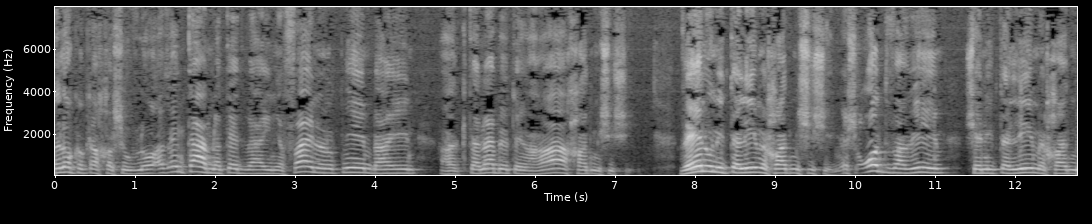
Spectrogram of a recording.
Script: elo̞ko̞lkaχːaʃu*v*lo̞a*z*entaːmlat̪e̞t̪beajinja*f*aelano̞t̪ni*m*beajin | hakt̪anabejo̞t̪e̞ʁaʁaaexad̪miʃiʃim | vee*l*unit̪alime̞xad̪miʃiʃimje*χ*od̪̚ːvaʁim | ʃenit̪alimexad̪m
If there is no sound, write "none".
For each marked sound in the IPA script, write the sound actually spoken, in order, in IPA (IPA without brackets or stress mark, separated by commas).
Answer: v, z, f, m, l, ʃ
